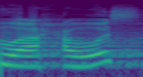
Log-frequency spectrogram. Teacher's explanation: zahiri kemudian wahus di sini ada ha yaitu ha kecil ya dia keluarnya dari tenggorokan bagian tengah ada desis anginnya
